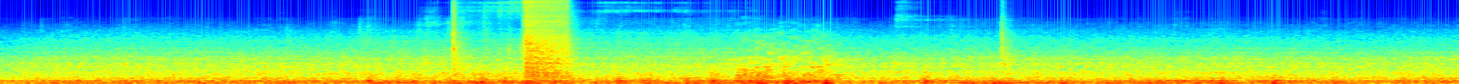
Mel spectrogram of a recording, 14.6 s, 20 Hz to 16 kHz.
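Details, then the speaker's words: 2020 Land Rover Evoque towed in for low power, suspension message only, driving on highway: brief sharp air-rushing hiss like a wastegate or blow-off valve, with momentary power sag or surge; turbo status unknown, cause unconfirmed. "H that's a really strange sound there's like an air rushing sound and then a temporary sag and engine"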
